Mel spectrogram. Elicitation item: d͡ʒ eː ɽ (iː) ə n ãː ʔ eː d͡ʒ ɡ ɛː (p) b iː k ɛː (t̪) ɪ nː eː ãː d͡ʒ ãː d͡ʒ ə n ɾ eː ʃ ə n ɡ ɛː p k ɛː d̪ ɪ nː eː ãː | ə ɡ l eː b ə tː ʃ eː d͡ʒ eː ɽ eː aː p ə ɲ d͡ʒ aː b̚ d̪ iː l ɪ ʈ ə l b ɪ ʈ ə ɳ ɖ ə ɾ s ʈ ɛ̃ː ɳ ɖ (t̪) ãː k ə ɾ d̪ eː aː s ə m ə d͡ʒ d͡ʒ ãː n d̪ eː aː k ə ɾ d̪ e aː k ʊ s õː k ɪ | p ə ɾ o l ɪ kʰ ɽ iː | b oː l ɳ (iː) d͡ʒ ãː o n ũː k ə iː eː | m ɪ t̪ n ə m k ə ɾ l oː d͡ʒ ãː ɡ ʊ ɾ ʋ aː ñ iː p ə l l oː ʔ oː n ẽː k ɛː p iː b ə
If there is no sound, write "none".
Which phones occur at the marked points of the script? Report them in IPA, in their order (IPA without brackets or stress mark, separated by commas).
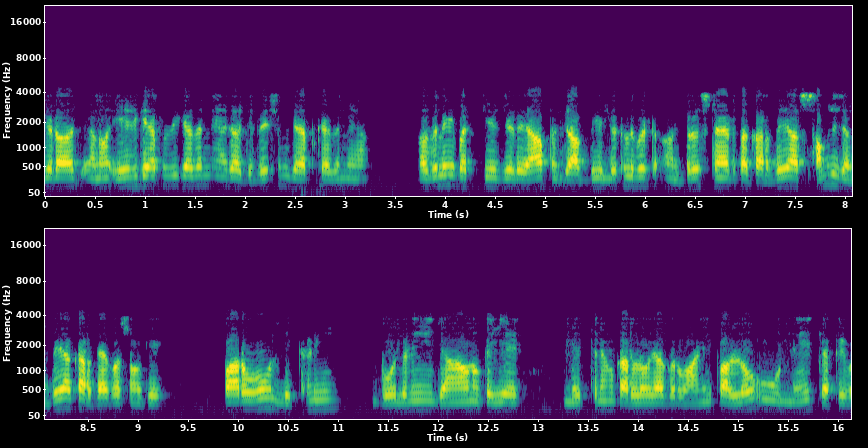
aː, p, d̪, t̪, iː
